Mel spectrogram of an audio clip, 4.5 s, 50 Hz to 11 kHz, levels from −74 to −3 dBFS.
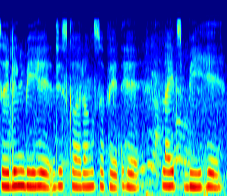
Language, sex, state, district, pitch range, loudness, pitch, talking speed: Hindi, female, Arunachal Pradesh, Papum Pare, 220-235 Hz, -15 LUFS, 230 Hz, 130 wpm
